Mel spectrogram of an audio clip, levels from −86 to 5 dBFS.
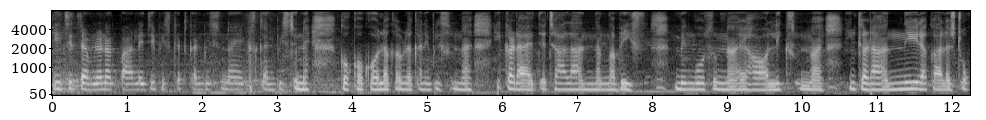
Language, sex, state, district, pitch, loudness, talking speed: Telugu, male, Telangana, Nalgonda, 215 Hz, -18 LUFS, 120 wpm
